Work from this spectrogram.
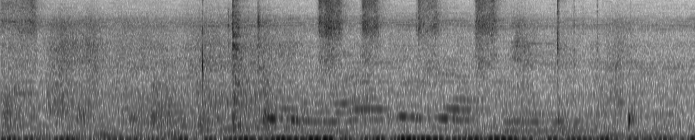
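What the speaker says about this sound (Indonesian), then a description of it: "Jadi sebelum mulai kita semprot dulu." Disinfectant sprayed in quick hissing bursts inside a barbershop before a haircut, four or five short close sprays in a row over a steady background hum, with faint voices nearby.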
